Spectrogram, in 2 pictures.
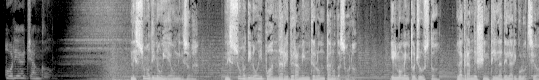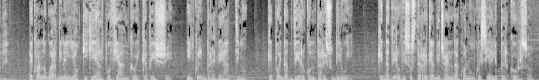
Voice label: mysterious excited voiceover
